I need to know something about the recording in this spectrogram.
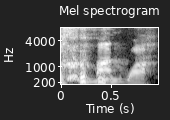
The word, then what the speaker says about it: Manhwa: So Manhwa.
